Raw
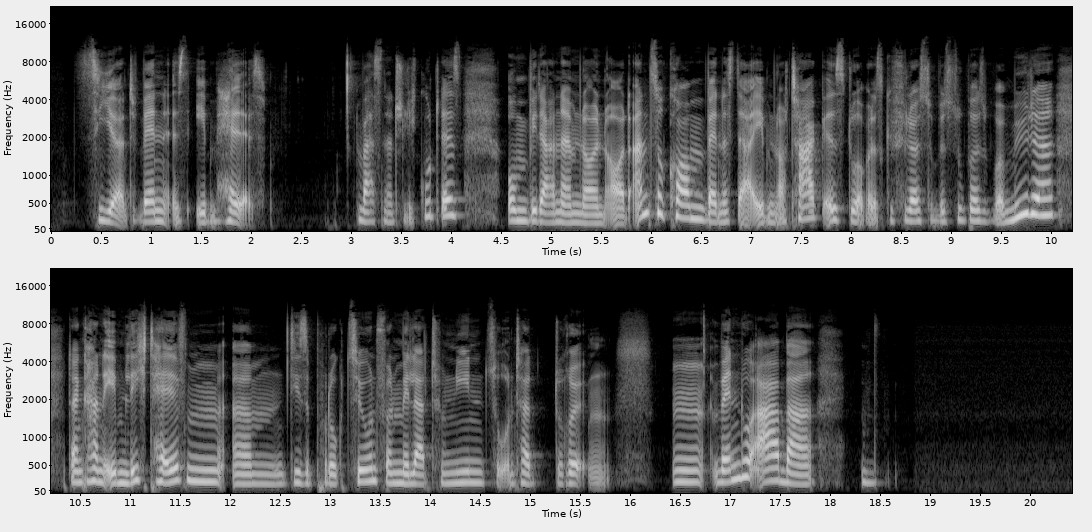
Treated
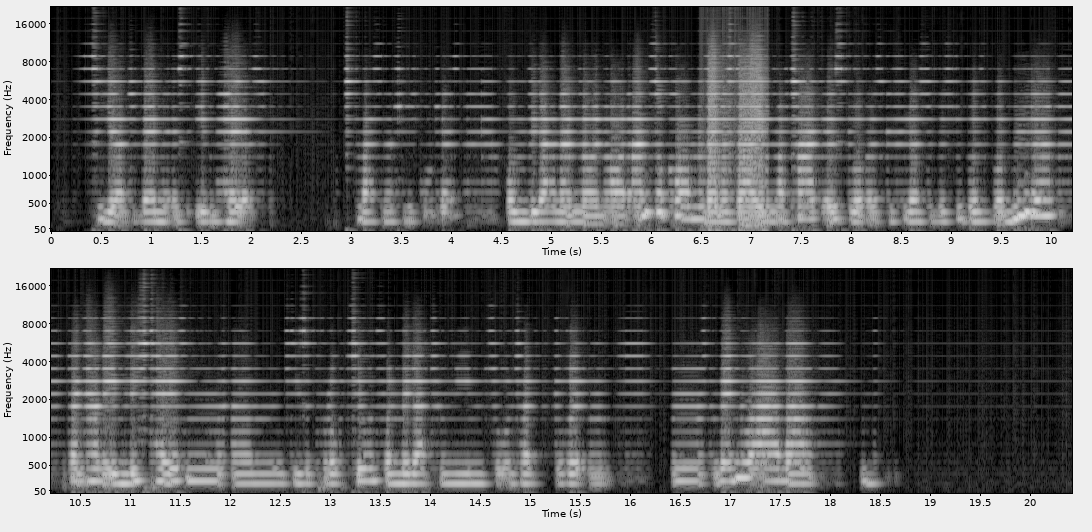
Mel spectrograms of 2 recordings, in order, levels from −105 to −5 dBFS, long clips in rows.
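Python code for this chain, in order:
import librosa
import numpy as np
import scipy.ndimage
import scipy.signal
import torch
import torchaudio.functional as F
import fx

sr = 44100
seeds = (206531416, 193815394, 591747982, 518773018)

p1 = fx.freq_snap(x, sr, grid_st=4)
p2 = fx.level_steps(p1, sr, step_db=14)
p3 = p1 + (p2 * 10.0 ** (-1.0 / 20.0))
p4 = fx.notch_comb(p3, sr, f0_hz=280.0, at=(3.39, 4.3))
p5 = fx.cheby_harmonics(p4, sr, harmonics=(4, 5), levels_db=(-32, -29), full_scale_db=-7.5)
p6 = fx.dmg_crackle(p5, sr, seeds[0], per_s=93.0, level_db=-44.0)
p7 = fx.comb_fb(p6, sr, f0_hz=57.0, decay_s=0.22, harmonics='all', damping=0.0, mix_pct=90)
p8 = p7 + fx.echo_wet_highpass(p7, sr, ms=91, feedback_pct=62, hz=2000.0, wet_db=-19.5, dry=0)
y = fx.spectral_comp(p8, sr, ratio=2.0, at=(6.46, 7.16), fade=0.02)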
